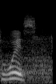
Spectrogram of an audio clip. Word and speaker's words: whisk: how do we pronounce whisk whisk the H is silent just use the W sound w w whisk plus the short is sound like this is whisk this is a whisk why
